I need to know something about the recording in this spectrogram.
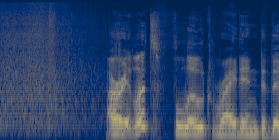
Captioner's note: splash noise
